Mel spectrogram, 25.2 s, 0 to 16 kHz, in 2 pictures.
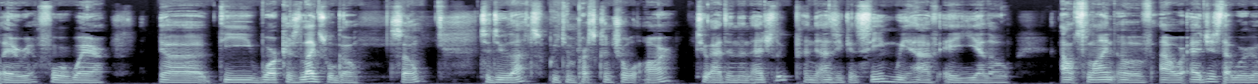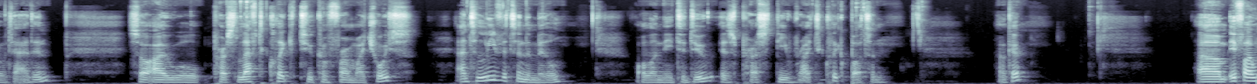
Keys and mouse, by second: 6.6 ctrl+r, 19.1-25.1 middle drag.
